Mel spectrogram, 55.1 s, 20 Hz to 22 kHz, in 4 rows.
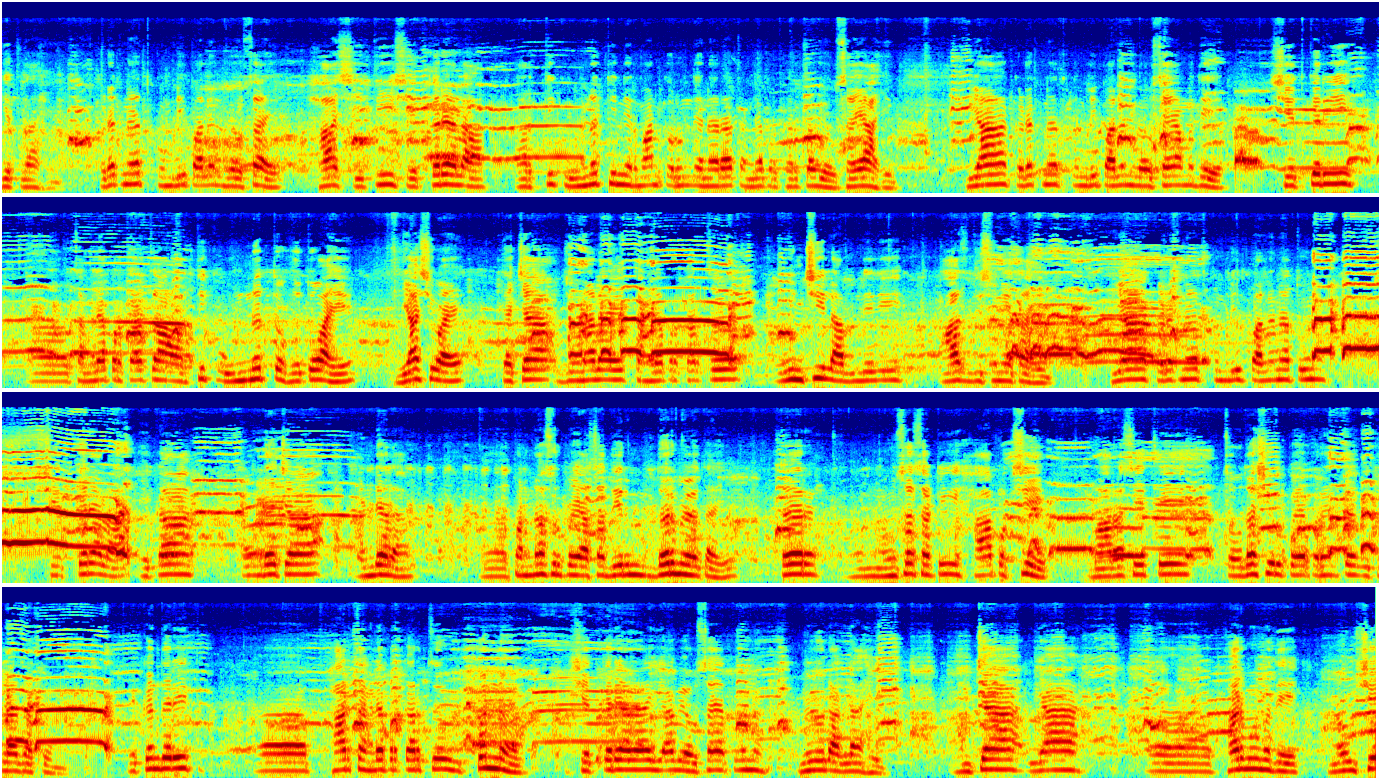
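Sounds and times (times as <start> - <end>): chickens calling: 0.0 - 55.0
rooster crowing: 12.2 - 15.6, 19.4 - 21.2, 23.7 - 25.7, 26.9 - 31.2, 40.7 - 42.6, 45.9 - 47.4.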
